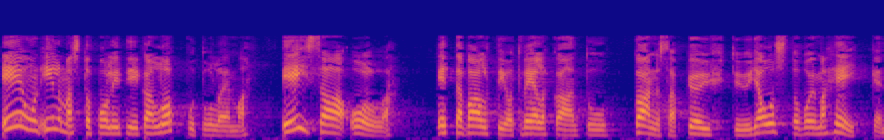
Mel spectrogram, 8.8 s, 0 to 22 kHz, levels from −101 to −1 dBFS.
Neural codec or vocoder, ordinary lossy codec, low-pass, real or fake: none; none; none; real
